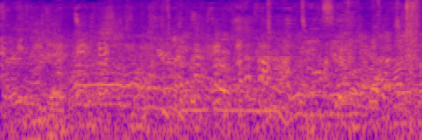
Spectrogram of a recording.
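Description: Crowd chatter: many people talking at once, with overlapping voices and no single speaker standing out.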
